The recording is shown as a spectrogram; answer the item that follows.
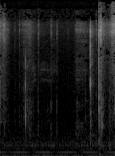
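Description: Near silence with a faint low hum, broken by two faint light clicks, about half a second in and near the end, from a folded paper leaflet being handled.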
